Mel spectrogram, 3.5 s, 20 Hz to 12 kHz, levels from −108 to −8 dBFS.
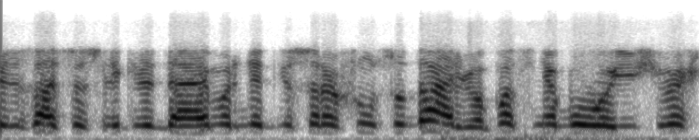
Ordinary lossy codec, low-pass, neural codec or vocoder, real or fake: Opus, 32 kbps; 7.2 kHz; none; real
